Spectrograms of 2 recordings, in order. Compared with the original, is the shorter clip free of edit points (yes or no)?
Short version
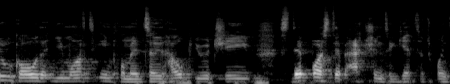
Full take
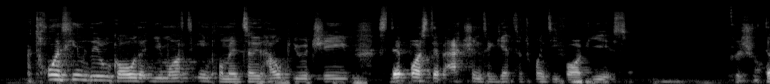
yes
